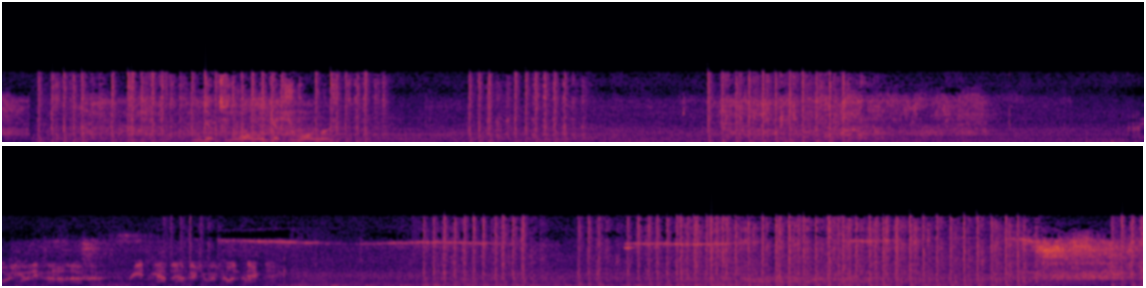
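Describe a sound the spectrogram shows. An armoured car's engine roars as it speeds along.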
